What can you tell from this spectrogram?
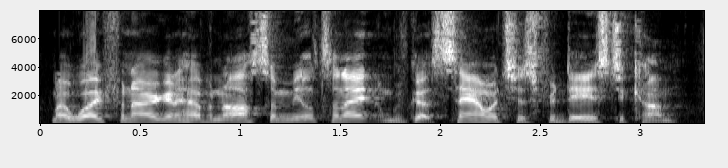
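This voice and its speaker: Here a middle-aged cooking vlogger with a slightly high, sharp voice talks rapid-fire from his home kitchen, eager and chatty with lots of fillers and restarts. He speaks through mouthfuls while tasting his food in this casual video.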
